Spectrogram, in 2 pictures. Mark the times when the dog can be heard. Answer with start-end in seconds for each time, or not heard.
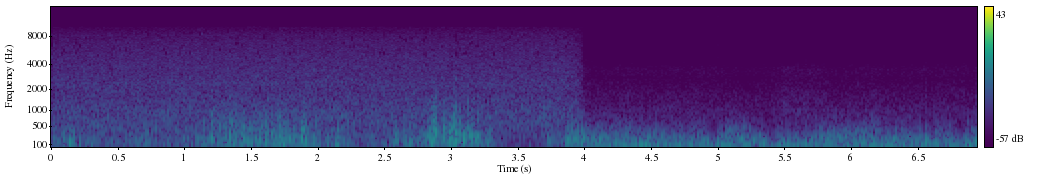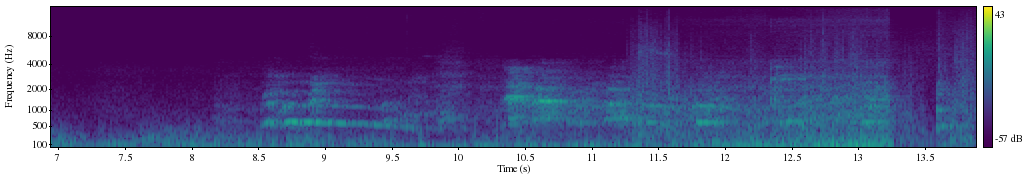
8.2-13.8.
